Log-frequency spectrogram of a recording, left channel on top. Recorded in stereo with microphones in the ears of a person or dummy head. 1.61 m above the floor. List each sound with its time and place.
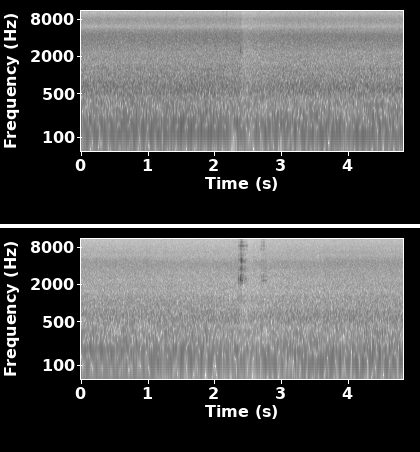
2.4 s keys jangling: 55° right (ahead or behind)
